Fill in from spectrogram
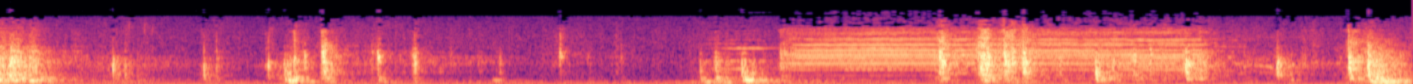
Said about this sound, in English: Look, the downstairs door is locked. Can you press the buzzer?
